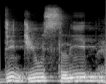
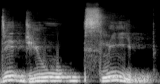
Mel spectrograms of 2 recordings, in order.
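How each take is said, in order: First: Said in the usual way. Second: "did you sleep" spelled out slowly, word by word; slow drill. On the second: Shown as a demonstration. Teacher slowly modelling "did you sleep" for the student. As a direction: stretch "did you sleep" for the learner to follow. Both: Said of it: "عايز أقول له".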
